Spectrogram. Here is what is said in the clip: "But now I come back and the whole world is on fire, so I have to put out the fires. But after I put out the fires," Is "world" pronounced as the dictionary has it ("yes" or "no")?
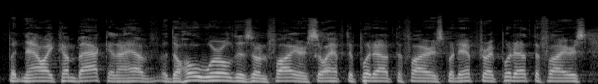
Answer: yes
